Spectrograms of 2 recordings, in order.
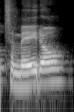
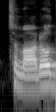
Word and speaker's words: tomato: Also tomato, tomato, they're both correct.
